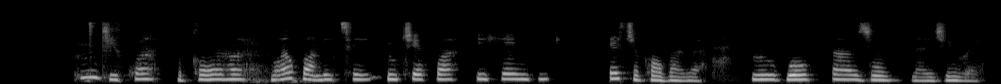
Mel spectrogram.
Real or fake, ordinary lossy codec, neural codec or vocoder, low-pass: fake; none; codec, 16 kHz, 1.1 kbps, Voila-Tokenizer; none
